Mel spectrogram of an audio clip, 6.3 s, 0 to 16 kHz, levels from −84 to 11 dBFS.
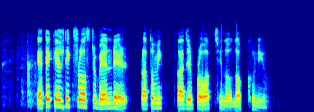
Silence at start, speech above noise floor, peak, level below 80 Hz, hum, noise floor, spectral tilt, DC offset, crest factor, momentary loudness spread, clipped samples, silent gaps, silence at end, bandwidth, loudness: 0.55 s; 39 dB; -2 dBFS; -64 dBFS; none; -56 dBFS; -5.5 dB/octave; under 0.1%; 18 dB; 13 LU; under 0.1%; 2.63-2.76 s, 3.39-3.46 s, 4.89-4.94 s; 1 s; 6.4 kHz; -17 LUFS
